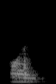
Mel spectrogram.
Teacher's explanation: the last G completely vanished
